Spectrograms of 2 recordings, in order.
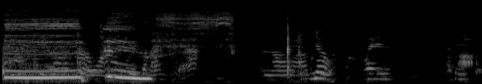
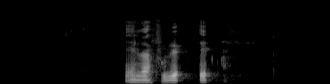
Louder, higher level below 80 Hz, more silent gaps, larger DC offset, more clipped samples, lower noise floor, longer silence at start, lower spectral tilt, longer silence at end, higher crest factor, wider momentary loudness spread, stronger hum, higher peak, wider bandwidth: second, -34 LUFS vs -31 LUFS; second, -80 dBFS vs -66 dBFS; neither; neither; neither; second, -74 dBFS vs -79 dBFS; second, 0.05 s vs 1.25 s; second, -3 dB/octave vs -5.5 dB/octave; second, 0.1 s vs 1.05 s; second, 18 dB vs 24 dB; first, 19 LU vs 7 LU; neither; second, -18 dBFS vs -10 dBFS; first, 14.5 kHz vs 11 kHz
